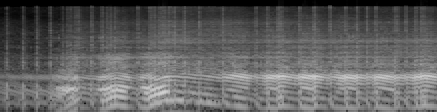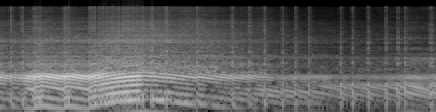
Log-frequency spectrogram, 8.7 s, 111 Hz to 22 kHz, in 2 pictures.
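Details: 1973 Jawa 50/21 two-stroke runs rough with revs hunting up and down about every second; owner suspects an air leak (false air).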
